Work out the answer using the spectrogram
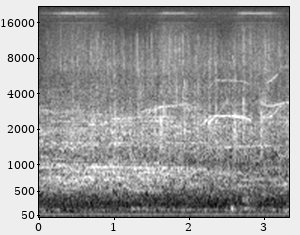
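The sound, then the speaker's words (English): Audience applause at a live show in Finland: a steady, dense wash of many hands clapping that holds at an even level for the whole stretch. “give yourselves a round of applause”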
